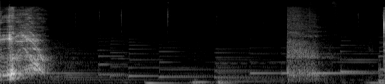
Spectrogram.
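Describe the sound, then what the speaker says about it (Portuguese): A guest on a Brazilian drag competition show coughs, one harsh burst up front and a second cough a few seconds later. Softer throat sounds and faint tones fill the gap between them. "A pessoa vem no programa da pessoa, a pessoa tosse."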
